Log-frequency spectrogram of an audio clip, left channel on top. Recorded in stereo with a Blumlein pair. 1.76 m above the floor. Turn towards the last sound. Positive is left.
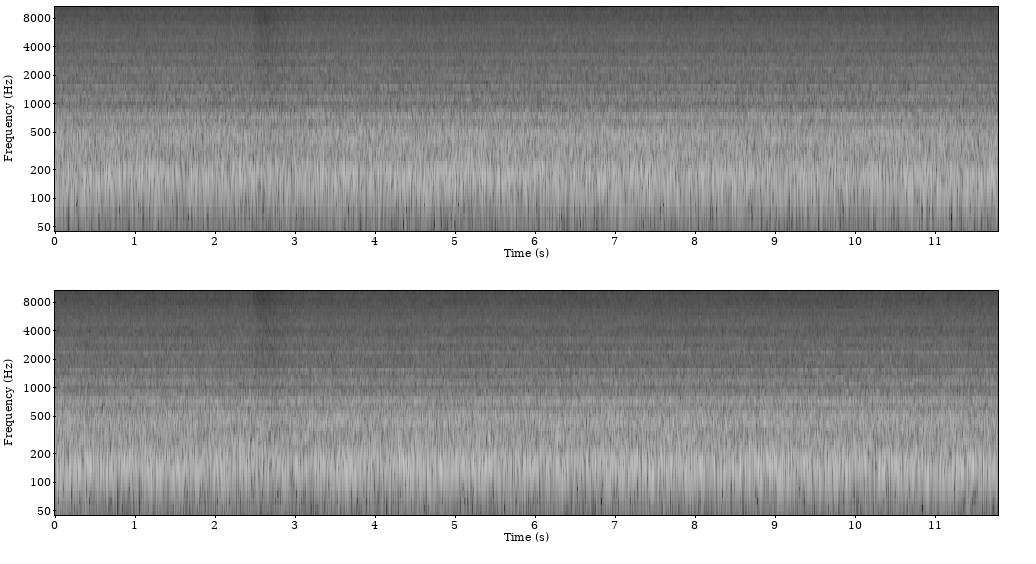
turn(degrees=10)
